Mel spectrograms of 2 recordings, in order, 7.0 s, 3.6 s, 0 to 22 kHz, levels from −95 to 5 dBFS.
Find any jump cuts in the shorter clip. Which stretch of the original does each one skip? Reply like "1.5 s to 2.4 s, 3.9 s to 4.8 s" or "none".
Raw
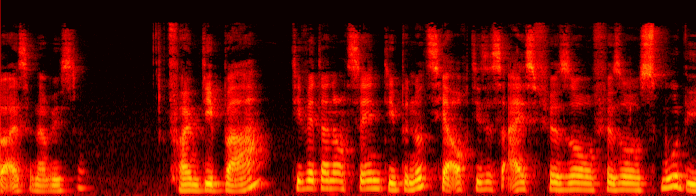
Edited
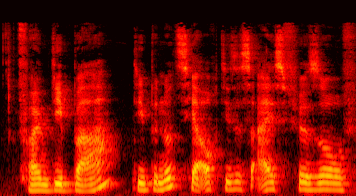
2.8 s to 3.8 s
